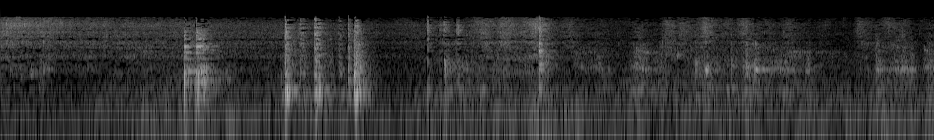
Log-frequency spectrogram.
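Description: Yogurt is stirred in a hot pan for dahi papad curry, a steady sizzle under repeated scraping and clinking of a spoon against the pan.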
